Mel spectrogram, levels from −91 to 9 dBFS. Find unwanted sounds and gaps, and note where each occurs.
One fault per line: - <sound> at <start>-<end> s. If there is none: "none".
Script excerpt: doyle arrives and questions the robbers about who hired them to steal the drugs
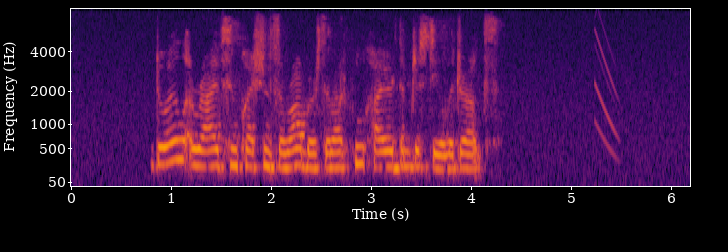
- chirp at 5.2-5.5 s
